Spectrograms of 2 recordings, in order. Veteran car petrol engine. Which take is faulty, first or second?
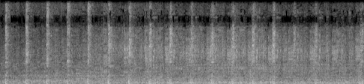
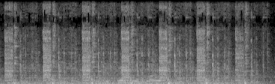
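second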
